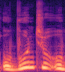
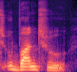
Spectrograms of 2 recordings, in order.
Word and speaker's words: Ubuntu: got used to pronouncing Ubuntu Ubuntu because it's it's very similar to to how you pronounce it in German in German you would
